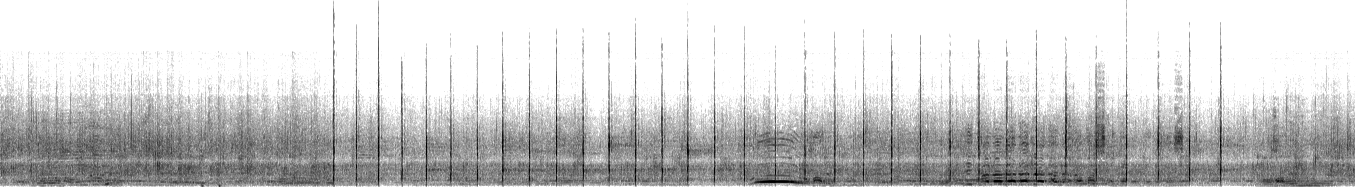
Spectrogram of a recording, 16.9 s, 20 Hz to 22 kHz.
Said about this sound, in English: Come on, for about 10 seconds, let's praise him. Come on. I don't think it would even hurt you if you clap your hands and you simply said, Jesus, thank you for loving me.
